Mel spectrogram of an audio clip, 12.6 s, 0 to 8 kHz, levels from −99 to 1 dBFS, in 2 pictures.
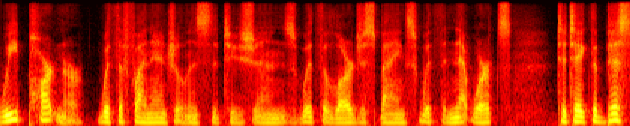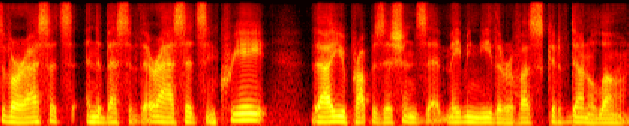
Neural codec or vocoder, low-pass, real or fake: codec, 16 kHz, 0.3 kbps, FocalCodec; 7.2 kHz; fake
